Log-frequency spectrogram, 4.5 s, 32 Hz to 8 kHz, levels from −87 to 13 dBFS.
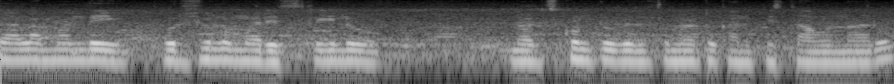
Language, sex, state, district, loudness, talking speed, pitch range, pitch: Telugu, male, Telangana, Mahabubabad, -16 LUFS, 95 wpm, 140-155 Hz, 145 Hz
